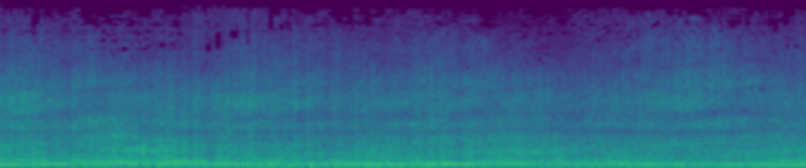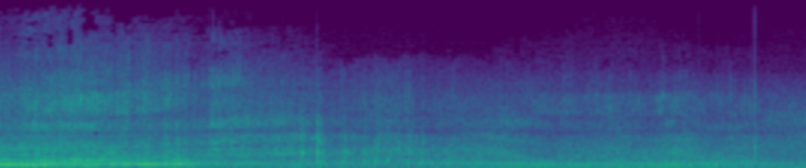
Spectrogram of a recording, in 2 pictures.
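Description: Several dirt-track sport modified race cars racing, their engines rising and falling in pitch as they work through the turn. The sound fades about seven seconds in as the pack moves away.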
